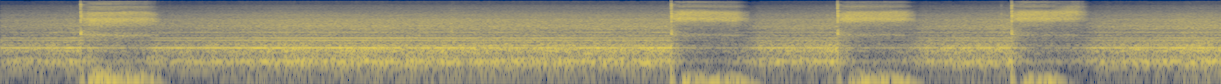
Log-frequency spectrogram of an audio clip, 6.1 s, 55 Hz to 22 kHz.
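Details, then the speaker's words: Titanium Unlimited 200 MIG welder, Harbor Freight, during gas-flow test with argon: steady, fairly loud cooling-fan whir with faint tones and short hiss bursts; normal, just loud. "hopefully you can hear the titanium can be a little bit on the loud side with the fam"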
